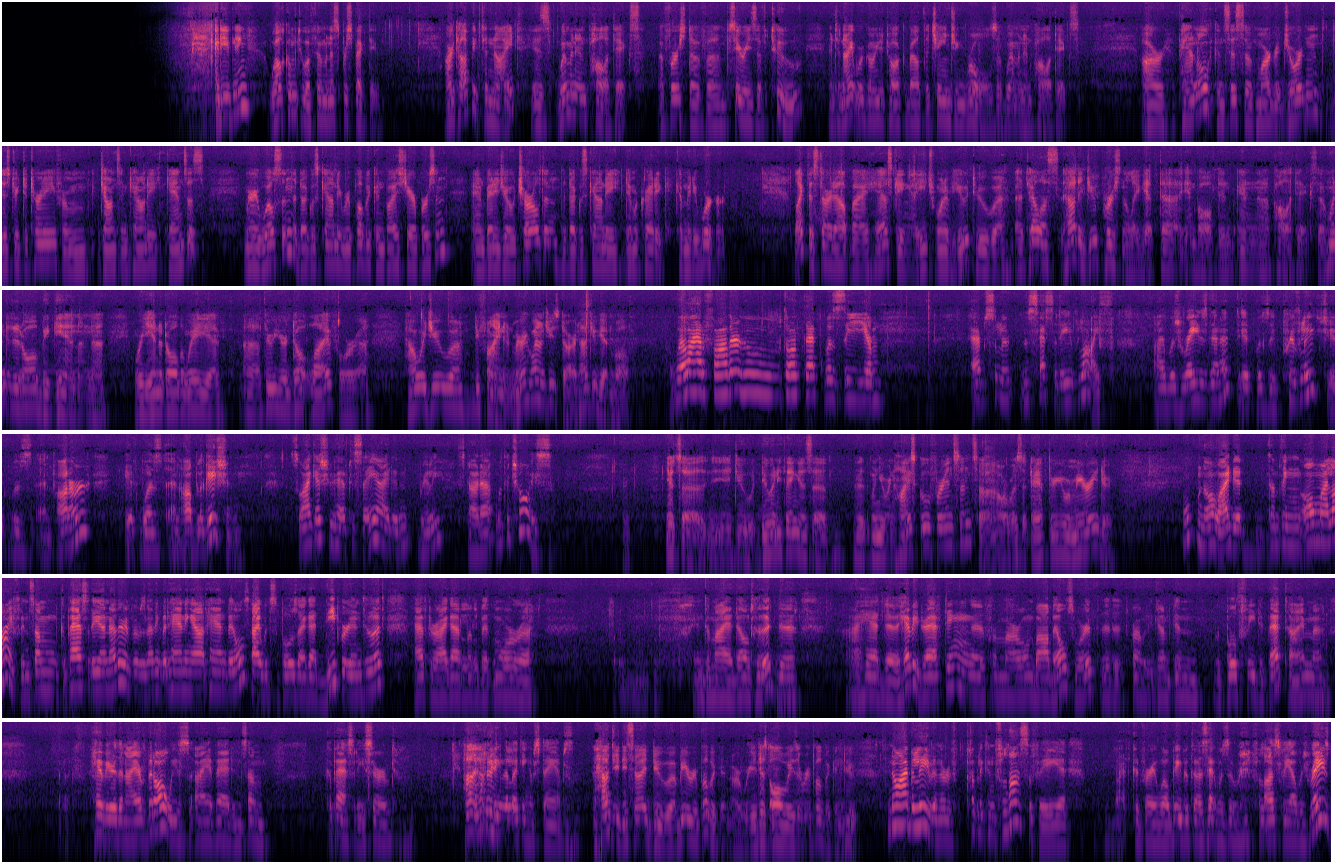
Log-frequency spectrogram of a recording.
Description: Feminist Perspective radio program
Radio talk shows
